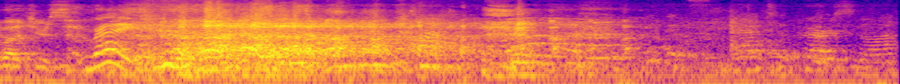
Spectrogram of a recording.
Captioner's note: laughter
